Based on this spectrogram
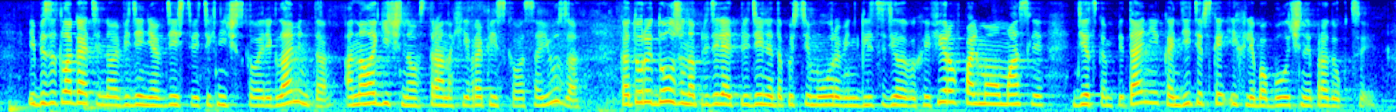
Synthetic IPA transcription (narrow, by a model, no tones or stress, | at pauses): ibʲɪzɐt̪lˠɐɡatʲɪlʲnəvəvʲɪdʲenʲɪjəvdʲejst̪vʲɪjətʲɪxnʲit͡ɕɪ̥skəvəɾʲɪɡlˠamʲɪnt̪əɐnəlˠɐɡʲit͡ɕnəvəfst̪ɾanəxjɪvɾɐpʲejskəvəsɐjuzə | kɐt̪o̞ɾɨjd̪o̞lˠʐɨnɐpɾʲɪdʲɪlʲæt̚ʲpɾʲɪdʲelʲnəd̪əpʊsʲtʲimɨjuɾəvʲɪnʲɡlʲɪt̪sɨdʲilˠəvɨxɪfʲiɾəfpalʲmovəmːaslʲɪ | dʲe̞t̪skəmpʲɪt̪anʲɪːkɐnʲdʲitʲɪrskəjʔixlʲɪbɐbulˠət͡ɕnəjpɾɐd̪ukt̪sɨɪ̰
